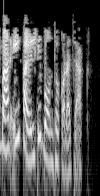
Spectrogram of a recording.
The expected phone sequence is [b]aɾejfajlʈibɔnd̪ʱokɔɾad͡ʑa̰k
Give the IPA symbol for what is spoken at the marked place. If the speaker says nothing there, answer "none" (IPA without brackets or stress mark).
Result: b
